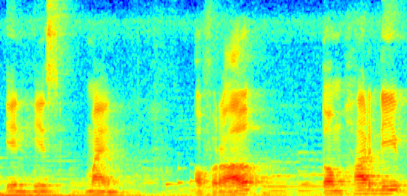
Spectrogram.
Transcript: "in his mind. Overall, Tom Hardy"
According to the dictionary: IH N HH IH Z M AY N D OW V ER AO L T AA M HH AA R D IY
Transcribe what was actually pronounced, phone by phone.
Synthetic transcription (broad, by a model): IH N HH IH S M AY N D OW F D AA L T AA M HH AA R D IY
